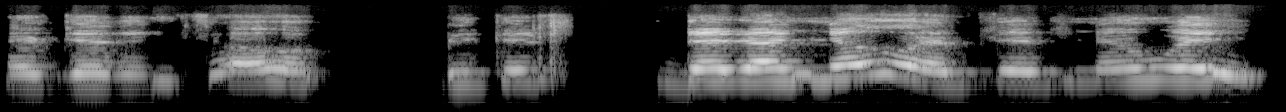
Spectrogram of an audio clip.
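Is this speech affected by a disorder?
Yes: speech impairment; wheelchair user; speech not perfect.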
